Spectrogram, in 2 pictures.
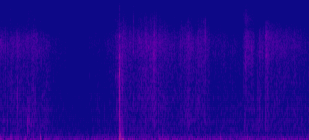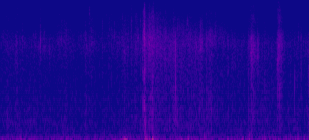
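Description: Hand pruning shears snipping through young shoots on a fruit tree, with leaves rustling as the branches are handled. Two sharp cuts stand out, one about two seconds in and one about nine seconds in, among a few fainter clicks.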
